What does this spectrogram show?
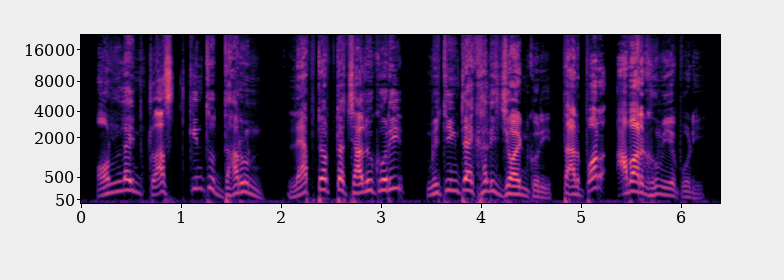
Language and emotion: Bengali, happy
